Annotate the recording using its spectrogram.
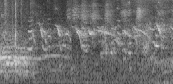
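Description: Young Aseel chickens peeping and clucking in many short, falling chirps, with a brief flap of wings near the start.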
